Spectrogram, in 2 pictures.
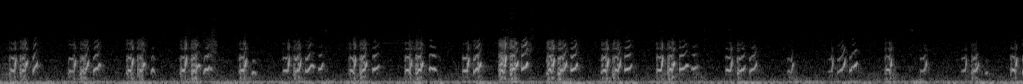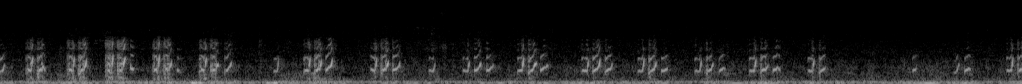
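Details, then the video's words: Steady stream of squeaky, chattering calls from a pet guinea pig, bursts packed closely together throughout, low electrical hum underneath. "So Cute Guinea Pig"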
